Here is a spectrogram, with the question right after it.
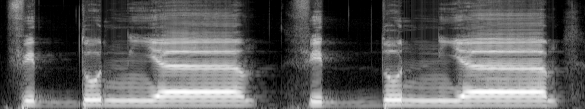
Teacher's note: بعض کیا کرتے ہیں کہ فی الدنیا ایسے آواز کو ناک میں لے جاتے ہیں، نون کی آواز کو، تو یہ درست نہیں ہے۔ ظاہر کر کے پڑھیے گا فی الدنیا، فی الدنیا، اور آگے جیم جو ہے رموز اوقاف میں سے وقف جائز کی علامت ہے، اب یہاں سانس توڑ سکتے ہیں۔ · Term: اظہار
